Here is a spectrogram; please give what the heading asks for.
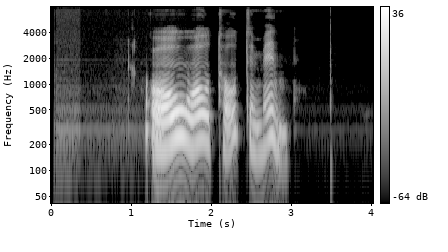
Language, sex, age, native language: Icelandic, female, 50-59, Icelandic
